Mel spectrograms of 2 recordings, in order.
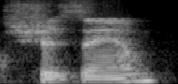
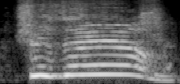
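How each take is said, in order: First: The word is said at normal speaking volume. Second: The word is shouted loudly. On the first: "Am I saying that right?" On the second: "I scream it"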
